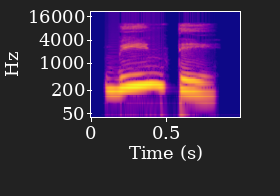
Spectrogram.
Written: ಬೀಂಟೆ

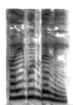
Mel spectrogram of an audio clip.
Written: ಕೈಗುದ್ದಲಿ

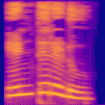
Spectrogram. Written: ಎಂಟೆರಡು

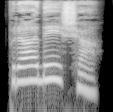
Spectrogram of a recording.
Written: ಪ್ರಾದೇಶ

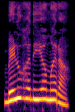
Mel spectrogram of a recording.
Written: ಬೆಳುಹದಿಯ ಮರ

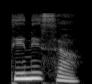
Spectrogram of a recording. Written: ತಿನಿಸ

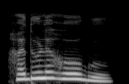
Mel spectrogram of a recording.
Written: ಹದುಳಹೋಗು

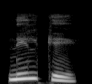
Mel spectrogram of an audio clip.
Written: ನಿಲ್ಕೆ

